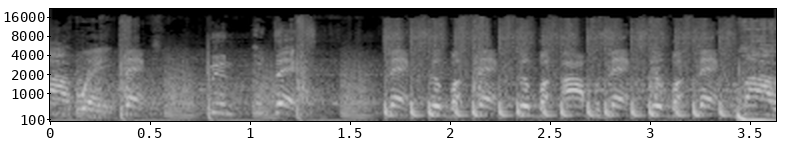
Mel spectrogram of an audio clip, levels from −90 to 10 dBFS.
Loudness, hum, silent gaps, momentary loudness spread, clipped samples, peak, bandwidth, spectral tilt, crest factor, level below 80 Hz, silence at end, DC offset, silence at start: -18 LUFS; none; none; 7 LU; under 0.1%; -4 dBFS; 17 kHz; -4.5 dB/octave; 14 dB; -30 dBFS; 0 s; under 0.1%; 0 s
